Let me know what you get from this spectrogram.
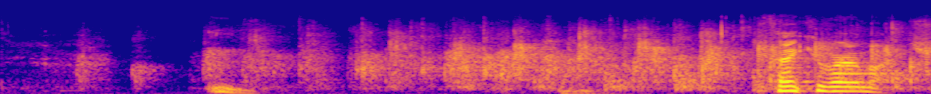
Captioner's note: audience clapping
